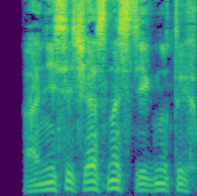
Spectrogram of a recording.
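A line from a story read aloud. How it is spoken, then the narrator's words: Gloomy. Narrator (Russian): мрачно сказал Кичи-Тархан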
